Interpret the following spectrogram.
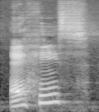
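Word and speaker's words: έχεις: This word is pronounced echis, and this is pronounced echete.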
